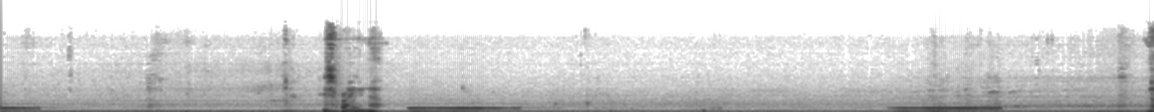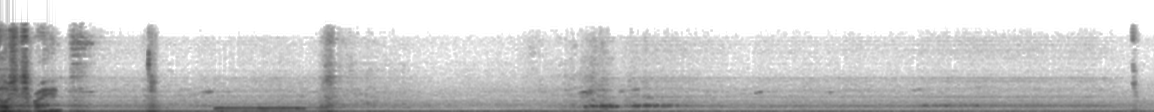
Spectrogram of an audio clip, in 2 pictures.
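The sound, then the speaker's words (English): A steady ringback tone repeats about every six seconds over a low rumbling background, with a few short bursts of noise and someone speaking briefly, as a phone call goes unanswered. “She's not even gonna answer the phone.”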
